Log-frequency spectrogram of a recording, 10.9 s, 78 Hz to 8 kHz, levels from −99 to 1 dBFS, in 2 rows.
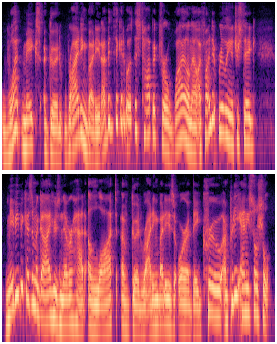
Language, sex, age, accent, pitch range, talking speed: English, male, 20-39, American, 115-175 Hz, 235 wpm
